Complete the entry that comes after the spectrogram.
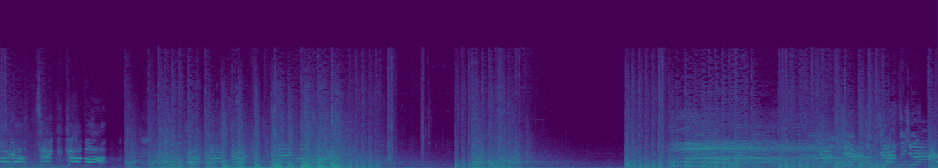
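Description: Gunfire in a World War II video game battle: rapid fusillades of rifle and machine-gun shots crack in loud bursts, broken by short pauses, with voices calling out between the volleys.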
